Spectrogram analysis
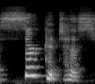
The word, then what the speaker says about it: circuitous: Suggested that Dan take a circuitous route to Triple Creek Farm to throw off pursuit by their enemies.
